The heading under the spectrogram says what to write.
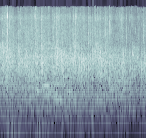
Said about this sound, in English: It's good to see you guys today. And I heard some cheers for Wisconsin. Yeah? Oh, wow. Wow.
